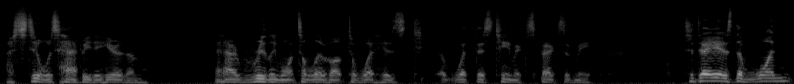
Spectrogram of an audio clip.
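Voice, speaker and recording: A man's voice: lowish voice, moderate pace, dry recording, pitched below the performer's own voice, natural voice. A man voicing an earnest, determined young male baseball player in a solemn amateur manga dub. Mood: earnest resolve.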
